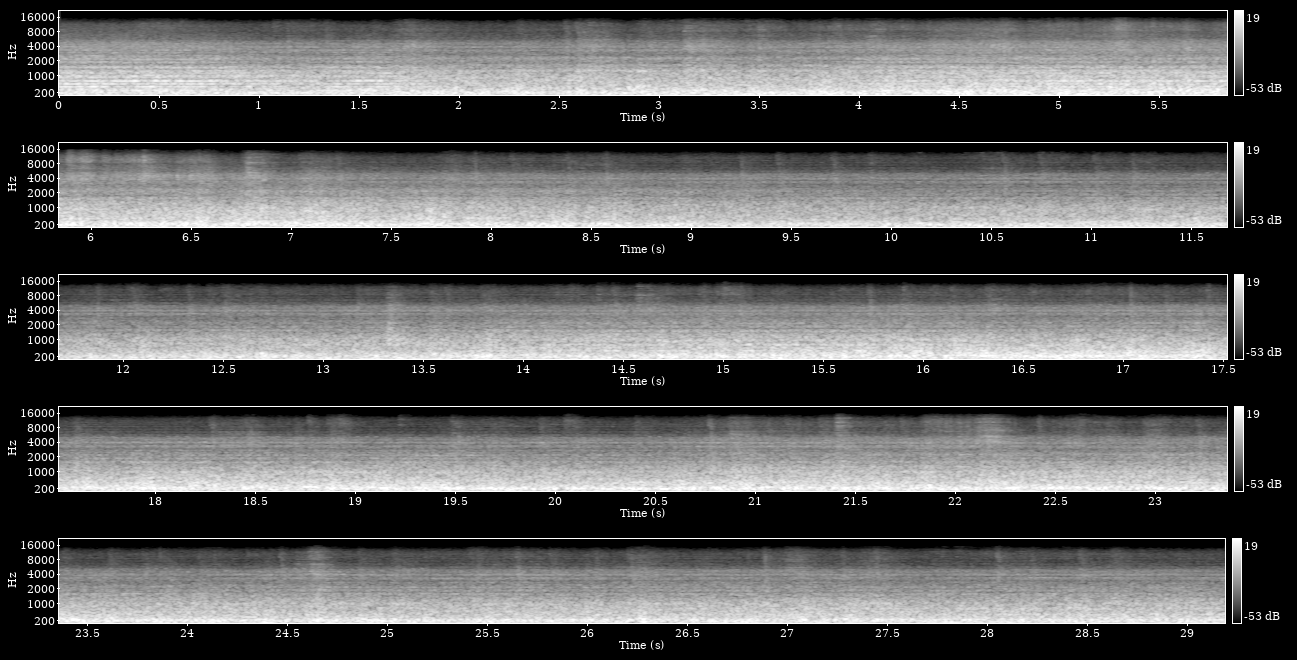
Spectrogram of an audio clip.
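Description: Freight train of covered hopper cars rolling past, a steady rumble of wheels on the rails. The tail of a train horn fades out in the first couple of seconds.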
